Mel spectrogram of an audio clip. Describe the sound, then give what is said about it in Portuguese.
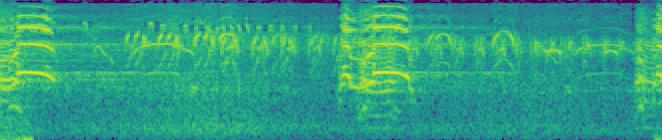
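Loud, goose-like honking calls of a southern screamer (locally called anhuma), a common species of the Pantanal: three trumpeting bursts at the start, middle and end, with fainter bird chatter continuing in the background between them. “mas tem outros cantos de espécies comuns ali no Pantanal que marcam, como por exemplo o catatal, chororó do Pantanal, é, própria Tanchan, né, que o pessoal chama lá de Anhuma.”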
